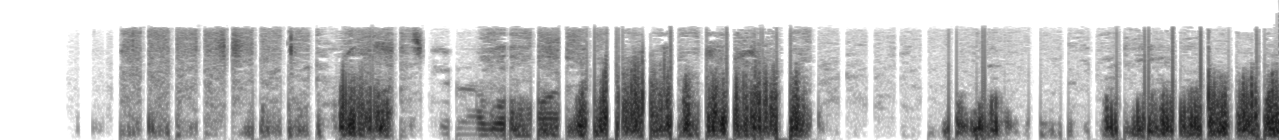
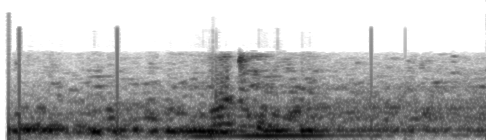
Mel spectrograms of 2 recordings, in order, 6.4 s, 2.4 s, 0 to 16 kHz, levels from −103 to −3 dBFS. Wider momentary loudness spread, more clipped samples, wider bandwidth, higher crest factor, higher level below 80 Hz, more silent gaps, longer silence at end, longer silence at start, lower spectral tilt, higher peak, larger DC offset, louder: first, 19 LU vs 15 LU; neither; first, 7.8 kHz vs 5 kHz; first, 18 dB vs 12 dB; second, -50 dBFS vs -44 dBFS; first, 5.16-5.20 s vs none; about the same, 0 s vs 0 s; first, 0.6 s vs 0.05 s; second, -6.5 dB/octave vs -9.5 dB/octave; about the same, -2 dBFS vs 0 dBFS; neither; second, -20 LUFS vs -12 LUFS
